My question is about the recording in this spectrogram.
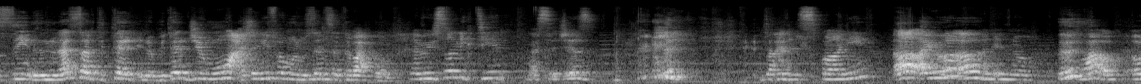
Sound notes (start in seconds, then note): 4.0 hoarse voice; 6.3 clears throat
